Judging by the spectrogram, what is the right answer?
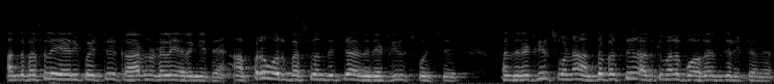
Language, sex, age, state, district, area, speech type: Tamil, female, 60+, Tamil Nadu, Namakkal, rural, spontaneous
